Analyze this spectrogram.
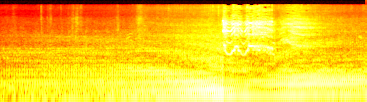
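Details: Over a growing motorcycle drone, a green junglefowl crows once, a brief hoarse call with a wavering, quavering tone lasting under a second.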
